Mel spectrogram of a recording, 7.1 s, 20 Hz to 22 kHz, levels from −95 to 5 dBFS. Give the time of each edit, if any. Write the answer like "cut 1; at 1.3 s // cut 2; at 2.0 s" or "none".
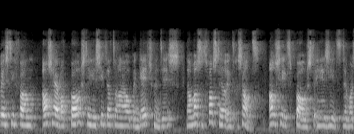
cut 1; at 3.7 s // cut 2; at 5.3 s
